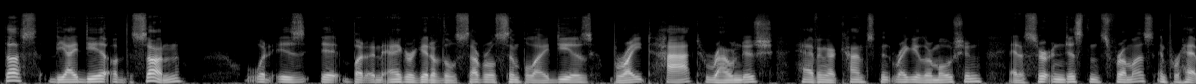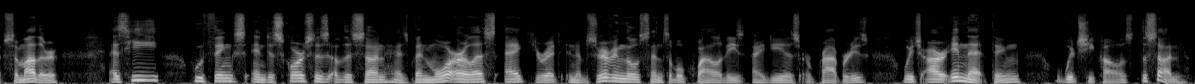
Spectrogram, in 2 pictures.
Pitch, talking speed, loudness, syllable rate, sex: 110 Hz, 170 wpm, -23 LUFS, 5.1 syllables/s, male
